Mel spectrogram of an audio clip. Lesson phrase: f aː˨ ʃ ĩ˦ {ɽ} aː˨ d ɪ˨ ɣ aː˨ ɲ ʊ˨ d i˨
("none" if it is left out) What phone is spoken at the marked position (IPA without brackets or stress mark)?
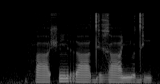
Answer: r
